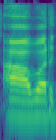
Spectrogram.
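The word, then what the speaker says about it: hour: हैं, इसे पढ़ते हैं आवर, क्या पढ़ते हैं जी, आवर, यानी कि ओ के साथ यू है, तो यहाँ पर ओ का उच्चारण क्या हो रहा है, आओ हो रहा है।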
